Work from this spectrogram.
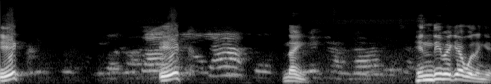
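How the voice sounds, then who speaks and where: A man speaks with a high pitch and very wide swings in pitch. He has a non-native accent. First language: not Hindi (speaking Hindi). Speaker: maths teacher. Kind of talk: classroom lesson. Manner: repetitive questioning, engaging.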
